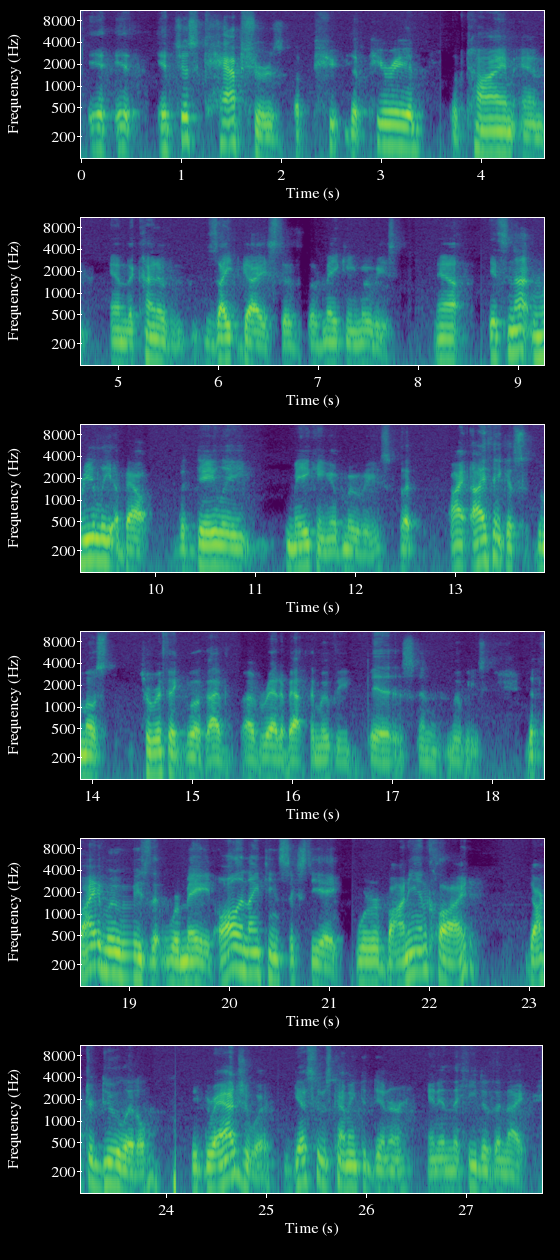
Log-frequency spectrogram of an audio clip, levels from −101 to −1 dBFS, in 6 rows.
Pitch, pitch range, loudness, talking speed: 115 Hz, 100-135 Hz, -26 LUFS, 170 wpm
